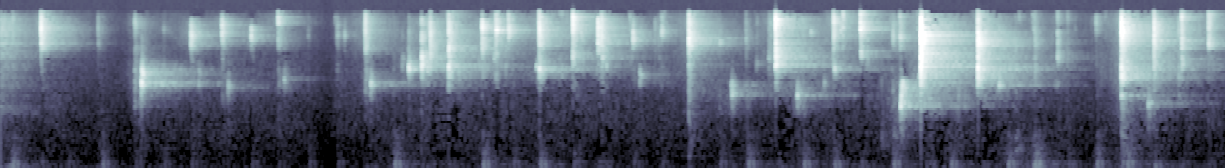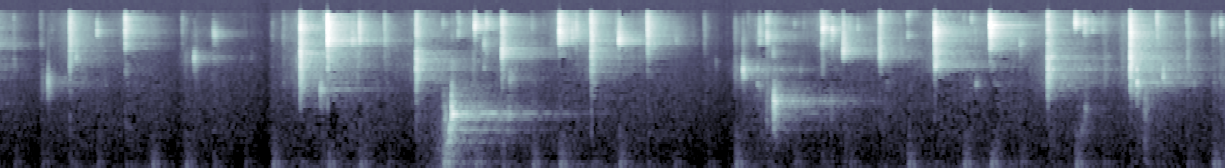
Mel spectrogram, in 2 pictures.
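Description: Water drops fall one after another and plink into still water.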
